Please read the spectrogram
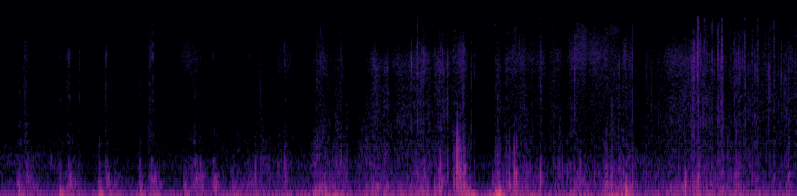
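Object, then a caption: Plastic sequin fabric brushed by a gloved hand. A gloved hand sweeps across a flat, reversible pink and silver plastic sequin fabric sheet, flipping the sequins. It makes a quiet, continuous rustling and light crinkling with soft ticking clicks. The sound is dull and low-weighted, with brief brighter flicks.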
